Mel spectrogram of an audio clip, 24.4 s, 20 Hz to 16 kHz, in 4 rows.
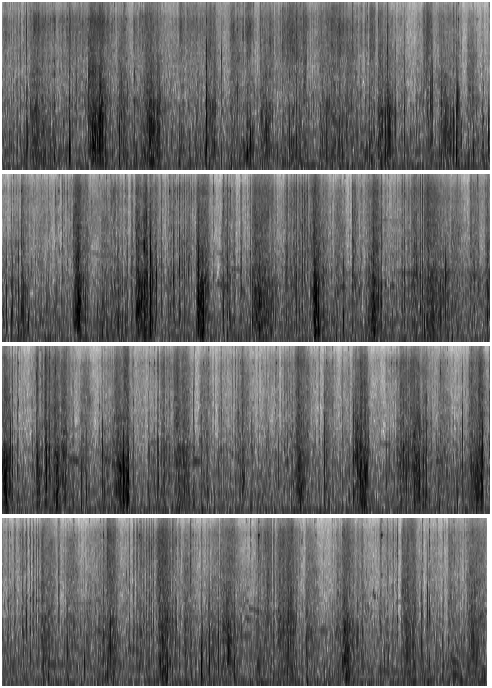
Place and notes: Green Bay, WI, USA - Icy Fox River Trail
Sounds underfoot as we walk across melting ice and snow down the Fox River Trail. Lake Michigan gulls have come to the thawing river, looking for food. Recorded with the mighty and handy Sony PCM-D50 with built in mics.
Brown County, Wisconsin, United States of America, 17 March 2013, 16:50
